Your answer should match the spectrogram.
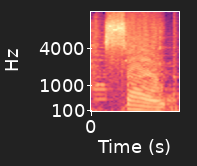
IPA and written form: səʊp (soap)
